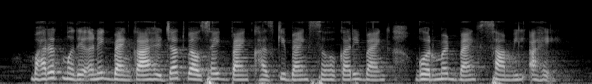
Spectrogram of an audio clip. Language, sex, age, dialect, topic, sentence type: Marathi, female, 36-40, Northern Konkan, banking, statement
